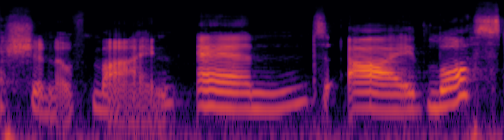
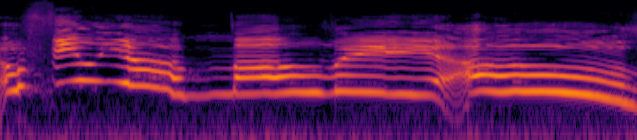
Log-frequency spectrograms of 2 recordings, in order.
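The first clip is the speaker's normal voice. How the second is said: flustered squeaking, much higher and slower; 11 semitones higher, 7 dB louder than usual. Narrating, the speaker voices Rise, caught off guard by Ophelia and Molly: high-pitched flustered squeak. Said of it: "he high-pitched squeaks like".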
